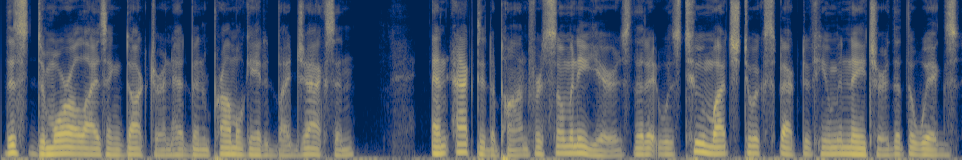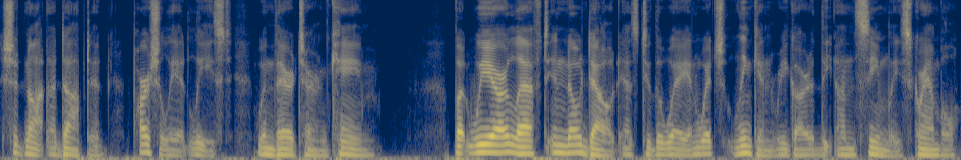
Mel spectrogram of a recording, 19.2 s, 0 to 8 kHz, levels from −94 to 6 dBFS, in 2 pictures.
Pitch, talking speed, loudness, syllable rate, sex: 110 Hz, 180 wpm, -20 LUFS, 4.9 syllables/s, male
